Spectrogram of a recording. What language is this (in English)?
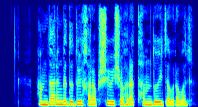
Pashto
